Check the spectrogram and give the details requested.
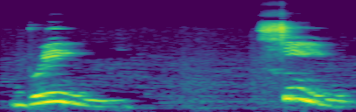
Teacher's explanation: When articulating this sound, the oral passage is blocked by pressing the back of your tongue against the soft palate.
